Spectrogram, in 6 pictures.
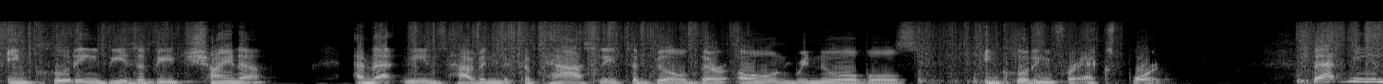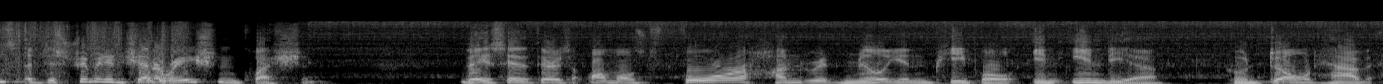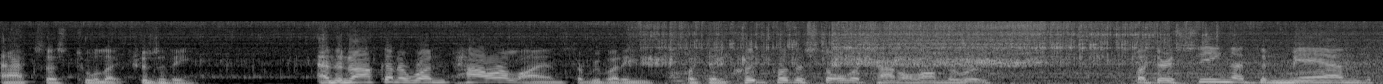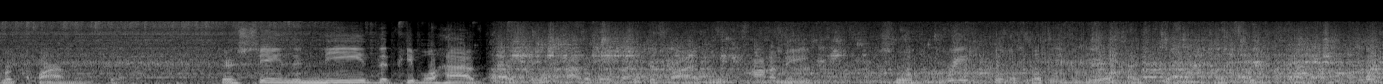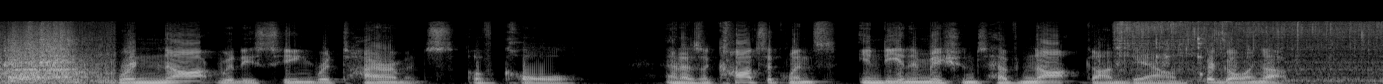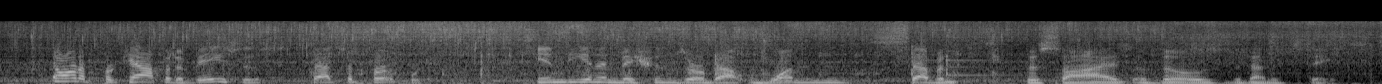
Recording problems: distortion; heavy; 13% of the sound clipped
wrong speed and pitch; too slow and too low; 0.5 times normal speed
household noises; loud; throughout; 1 dB below the speech

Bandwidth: 7.5 kHz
